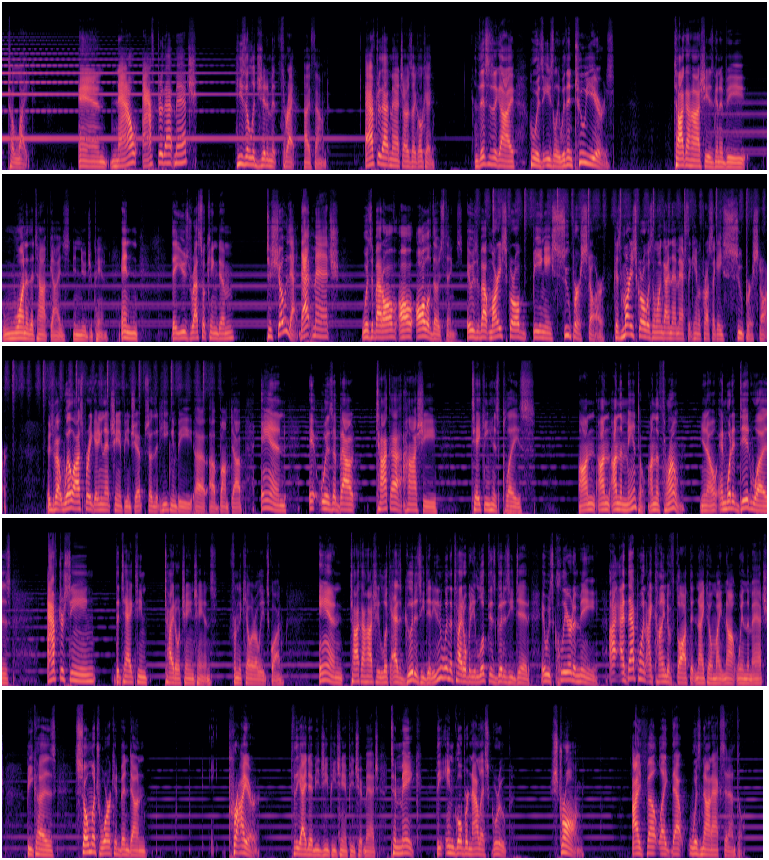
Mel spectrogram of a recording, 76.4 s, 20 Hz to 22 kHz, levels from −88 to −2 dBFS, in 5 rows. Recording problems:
background music; noticeable; throughout; 20 dB below the speech

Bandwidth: 15 kHz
